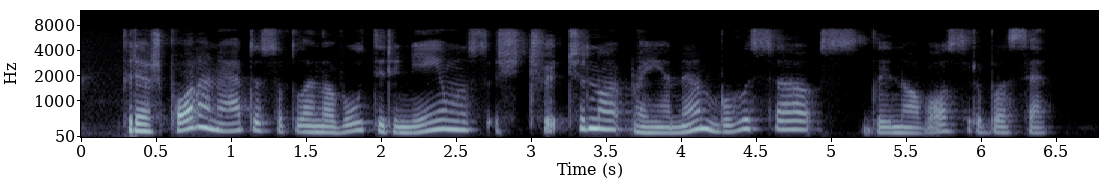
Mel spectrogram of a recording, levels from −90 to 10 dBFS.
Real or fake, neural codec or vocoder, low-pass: fake; codec, 16 kHz, 1 kbps, X-Codec, WavLM features, trained on Multilingual LibriSpeech; 7.2 kHz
